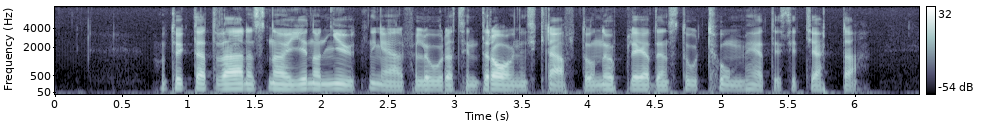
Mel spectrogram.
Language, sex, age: Swedish, male, 18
